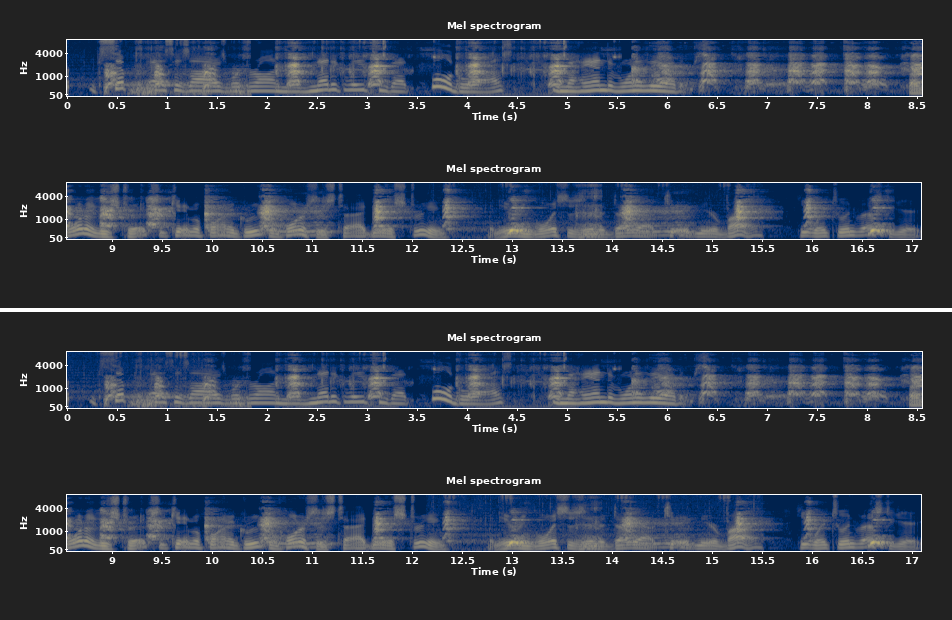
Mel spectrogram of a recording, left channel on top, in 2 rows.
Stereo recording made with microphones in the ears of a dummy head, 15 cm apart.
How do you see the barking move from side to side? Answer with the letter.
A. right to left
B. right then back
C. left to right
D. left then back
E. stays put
E.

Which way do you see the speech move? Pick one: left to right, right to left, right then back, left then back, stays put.
left to right.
